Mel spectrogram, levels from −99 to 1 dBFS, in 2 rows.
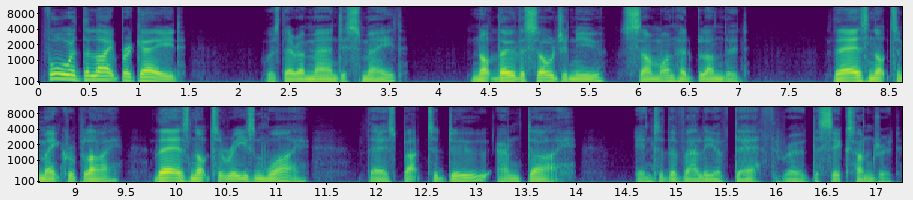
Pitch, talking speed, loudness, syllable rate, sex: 105 Hz, 145 wpm, -18 LUFS, 4.3 syllables/s, male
